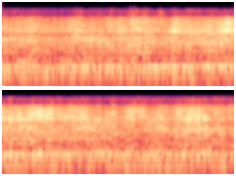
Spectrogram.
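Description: Race car engines roar and drone steadily outdoors.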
